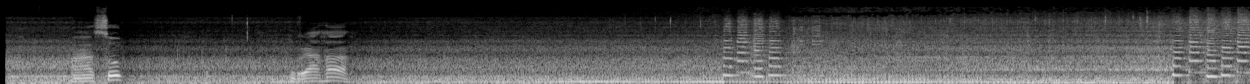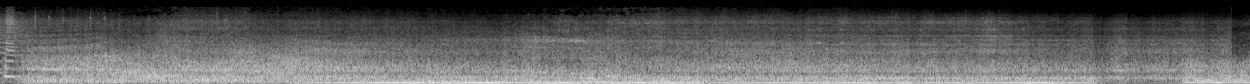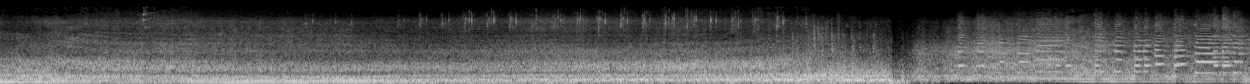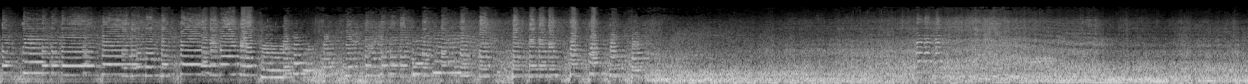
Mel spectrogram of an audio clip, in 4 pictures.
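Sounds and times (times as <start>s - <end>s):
coach diesel engine: 0.1s - 49.9s
musical horn bursts: 7.2s - 8.3s, 11.7s - 12.8s, 34.6s - 44.0s.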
